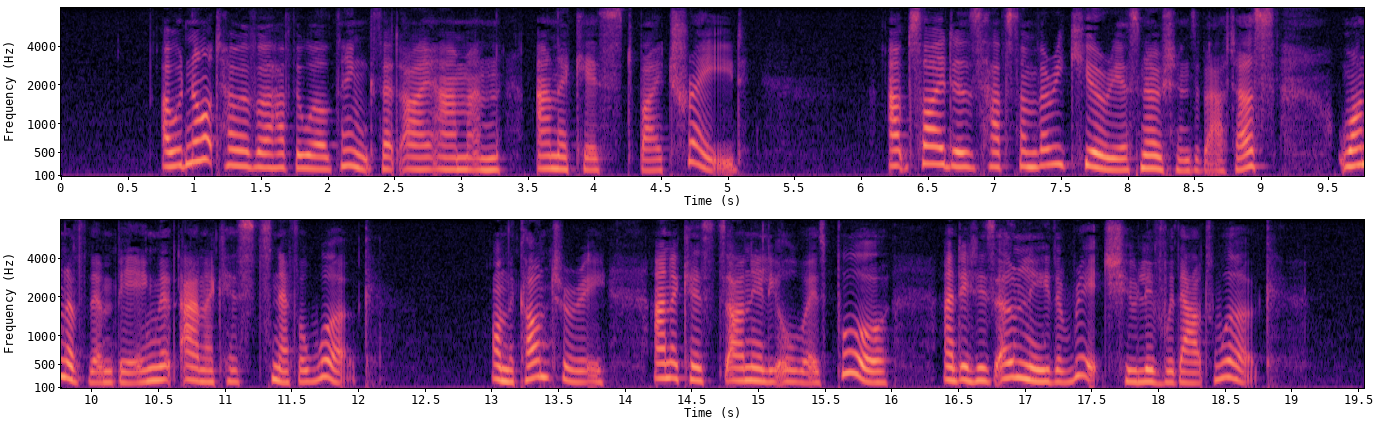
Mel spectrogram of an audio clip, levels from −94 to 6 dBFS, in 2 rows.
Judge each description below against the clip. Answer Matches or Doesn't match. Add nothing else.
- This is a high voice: Matches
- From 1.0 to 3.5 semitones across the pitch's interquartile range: Doesn't match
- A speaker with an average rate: Matches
